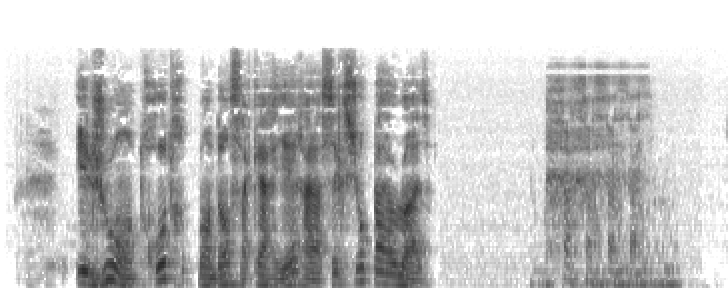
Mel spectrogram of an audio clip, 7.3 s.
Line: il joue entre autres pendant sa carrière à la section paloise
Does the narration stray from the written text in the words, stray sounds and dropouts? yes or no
yes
